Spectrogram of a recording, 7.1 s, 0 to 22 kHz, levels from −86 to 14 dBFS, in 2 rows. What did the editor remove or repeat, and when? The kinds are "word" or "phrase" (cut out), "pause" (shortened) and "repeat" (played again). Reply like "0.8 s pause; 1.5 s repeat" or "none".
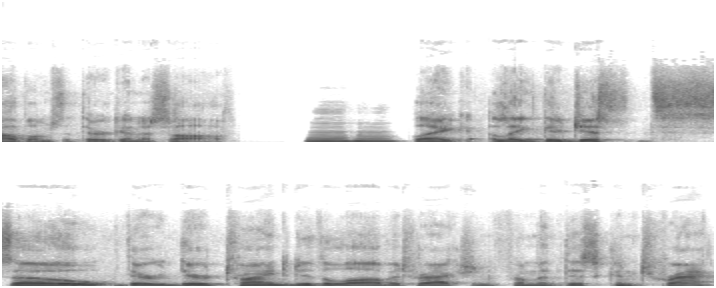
none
